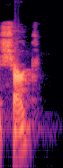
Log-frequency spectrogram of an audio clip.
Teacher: the American accent puts a little bit more emphasis on the R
